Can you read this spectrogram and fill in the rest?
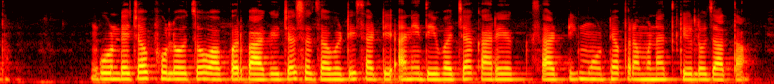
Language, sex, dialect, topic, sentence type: Marathi, female, Southern Konkan, agriculture, statement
